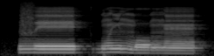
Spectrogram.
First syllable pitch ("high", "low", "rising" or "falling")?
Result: high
